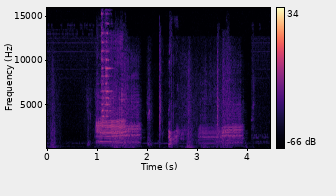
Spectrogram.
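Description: Goats bleat in a fight in the video game Kenshi, giving several wavering, nasal cries in quick succession, fairly close and clear, with no voices over them.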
